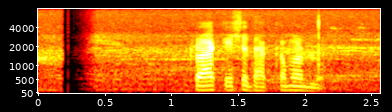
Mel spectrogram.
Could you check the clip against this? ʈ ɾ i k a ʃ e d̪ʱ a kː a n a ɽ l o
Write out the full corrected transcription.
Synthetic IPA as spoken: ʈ ɾ a k e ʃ e d̪ʱ a kː a m a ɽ l o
